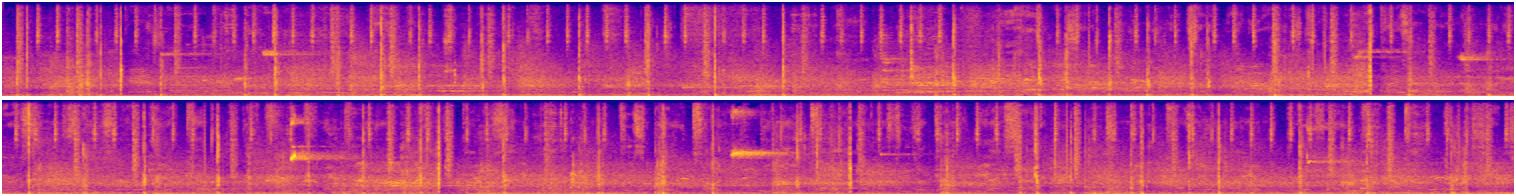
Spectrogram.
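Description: Basketballs dribbled on a hardwood gym floor: a run of sharp bounces, irregular and overlapping as several balls are worked at once, with a few brief high squeaks of sneakers on the court.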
